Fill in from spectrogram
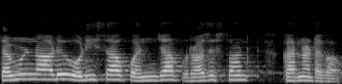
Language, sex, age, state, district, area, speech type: Tamil, male, 30-45, Tamil Nadu, Viluppuram, rural, spontaneous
